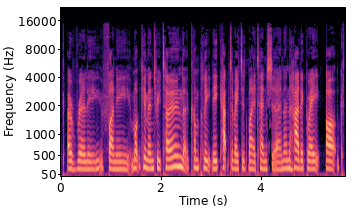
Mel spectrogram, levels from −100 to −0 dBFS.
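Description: Nothing stands out as a technical fault in this bit of speech; it just runs along without any glitch worth pointing to.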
